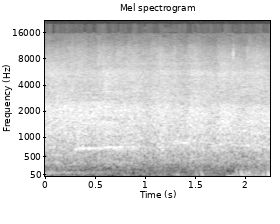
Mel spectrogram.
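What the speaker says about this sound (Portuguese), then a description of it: "pode aplaudir" A church congregation applauds during a sermon, sustained dense clapping from many hands in a large room, steady and fairly loud throughout.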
